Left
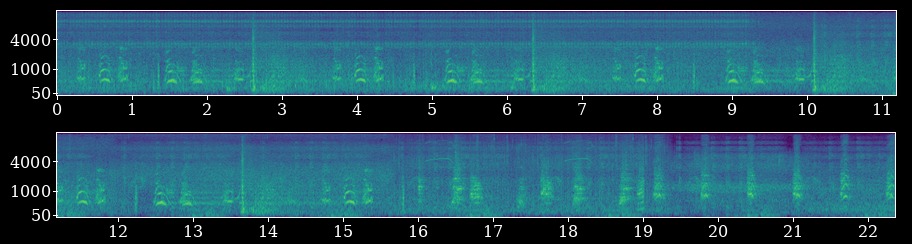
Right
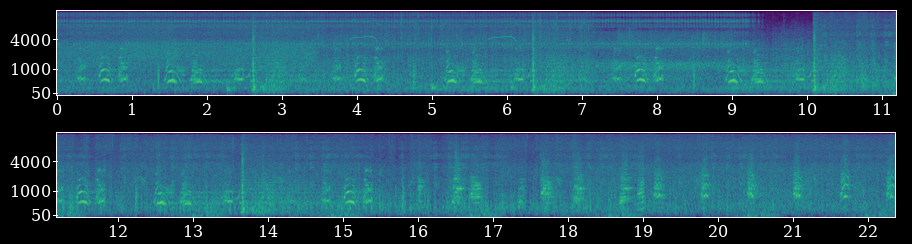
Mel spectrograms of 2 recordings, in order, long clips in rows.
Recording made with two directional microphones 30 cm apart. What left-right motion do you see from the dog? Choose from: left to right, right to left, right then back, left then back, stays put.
stays put.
